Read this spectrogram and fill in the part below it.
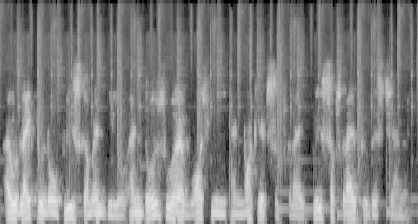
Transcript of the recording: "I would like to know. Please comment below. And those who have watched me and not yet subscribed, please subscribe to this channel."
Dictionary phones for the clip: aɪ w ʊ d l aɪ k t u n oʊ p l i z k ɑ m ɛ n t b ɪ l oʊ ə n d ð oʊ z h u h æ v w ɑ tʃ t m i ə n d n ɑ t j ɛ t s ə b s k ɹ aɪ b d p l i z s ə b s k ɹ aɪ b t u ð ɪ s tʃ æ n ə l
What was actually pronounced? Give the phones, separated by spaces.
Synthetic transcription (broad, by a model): aɪ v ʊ d l aɪ k t u n oʊ p l i z k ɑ m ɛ n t b ɪ l oʊ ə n d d oʊ z h u h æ v ɑ tʃ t m i ə n d n ɑ t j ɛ t s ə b s k ɹ aɪ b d p l i z s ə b s k ɹ aɪ b t u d ɪ s tʃ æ n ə l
